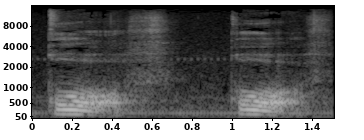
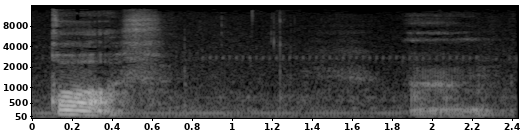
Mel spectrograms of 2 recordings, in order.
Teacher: You kind of round your lips a little bit more when you say it, qaf. So yeah, it's like a really hard sounding like K sound, and it's further in the back of the mouth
